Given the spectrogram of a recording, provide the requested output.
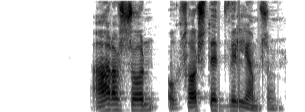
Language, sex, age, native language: Icelandic, male, 30-39, Icelandic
